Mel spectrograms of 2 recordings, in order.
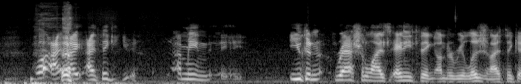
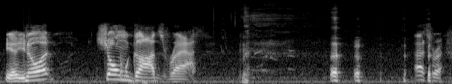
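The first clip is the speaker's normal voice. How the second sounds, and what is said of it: Poor attempt at Irish accent. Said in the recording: “that's supposed to be like an Irish accent, and it's not ... accent is probably the worst Irish accent I've ever heard”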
